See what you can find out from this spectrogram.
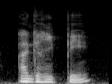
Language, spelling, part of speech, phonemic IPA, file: French, agripper, verb, /a.ɡʁi.pe/, Fr-agripper.ogg
- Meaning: to grip, grab, cling on to, grab hold of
